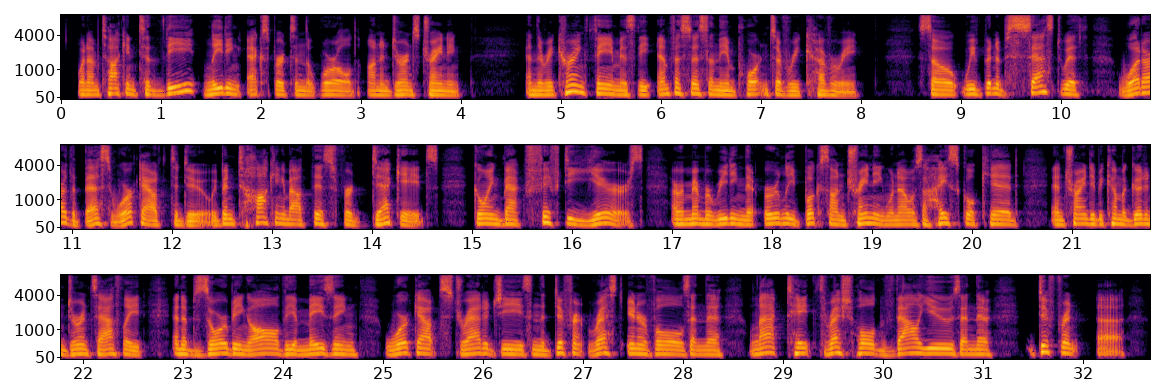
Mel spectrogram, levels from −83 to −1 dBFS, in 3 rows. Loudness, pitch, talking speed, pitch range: -19 LUFS, 125 Hz, 170 wpm, 115-135 Hz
